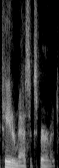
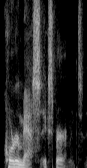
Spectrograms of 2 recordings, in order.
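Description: First: Quatermass said as Kway-ter-mass; self-correct to a Kway sound in Quatermass; corrected name. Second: Quatermass said as Kwor-ter-mass; first try at the name. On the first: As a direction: Quatermass fixed to rhyme with Kate. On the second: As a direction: start Quatermass like quarter. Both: Real, not acted. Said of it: "the Quatermass Experiment".

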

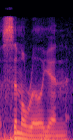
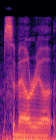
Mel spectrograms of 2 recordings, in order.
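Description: First: Silmarillion said slowly, each syllable placed; careful correction. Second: Silmarillion rushed and stumbled, syllables swallowed; garbled Silmarillion. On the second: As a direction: trip over Silmarillion, slurring it into four syllables. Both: Real, not acted. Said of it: "I can never say that".

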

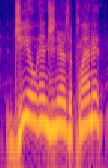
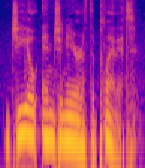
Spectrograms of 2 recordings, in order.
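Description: First: Said in the usual way. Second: Slow and lower, each word weighed; slow repeat. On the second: Shown as a demonstration. Streamer repeating the headline to question it, slow and skeptical. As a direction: turn the phrase over slowly, skeptical. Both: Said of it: "What does that mean?".

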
